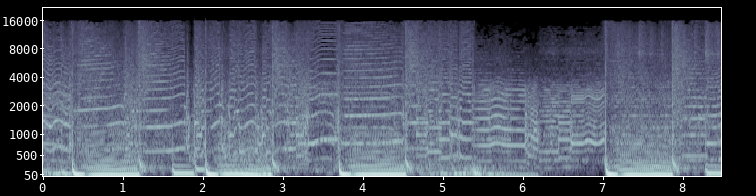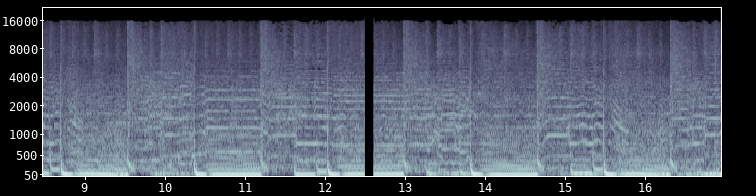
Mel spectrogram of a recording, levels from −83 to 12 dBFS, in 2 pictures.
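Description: At 12.50 s there is a playback stall, most likely the player running short of data or its output thread being held up. The sound cuts to silence mid-flow for 120 ms, until 12.62 s, leaving an abrupt gap before the audio picks up again.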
